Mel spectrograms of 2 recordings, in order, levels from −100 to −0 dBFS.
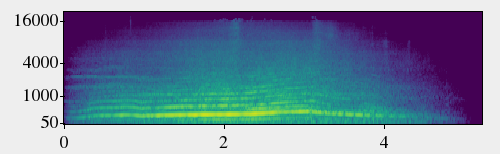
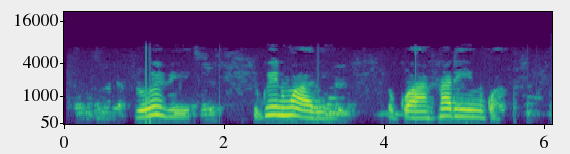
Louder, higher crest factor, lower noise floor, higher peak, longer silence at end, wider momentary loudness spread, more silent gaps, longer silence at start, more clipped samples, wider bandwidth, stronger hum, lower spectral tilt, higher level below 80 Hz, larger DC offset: about the same, -18 LUFS vs -17 LUFS; about the same, 14 dB vs 18 dB; first, -69 dBFS vs -44 dBFS; second, -6 dBFS vs -2 dBFS; first, 1.1 s vs 0.3 s; about the same, 20 LU vs 22 LU; neither; first, 0.3 s vs 0.15 s; neither; first, 8.4 kHz vs 7.2 kHz; neither; about the same, -7.5 dB/octave vs -7.5 dB/octave; about the same, -56 dBFS vs -58 dBFS; neither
